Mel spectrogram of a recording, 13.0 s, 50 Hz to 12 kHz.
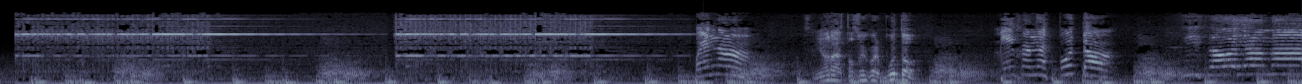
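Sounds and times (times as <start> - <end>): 
pulsing low beat: 0.0 - 13.0
custom mobile phone ringtone: 0.2 - 7.0
speech: 8.2 - 11.2, 11.8 - 13.0.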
